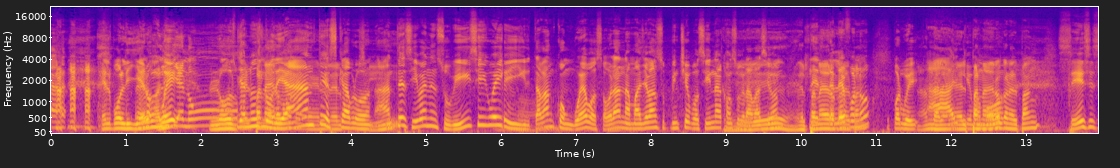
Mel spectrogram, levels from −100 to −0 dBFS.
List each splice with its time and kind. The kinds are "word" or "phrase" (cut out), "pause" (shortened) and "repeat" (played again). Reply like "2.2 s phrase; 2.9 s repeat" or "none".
2.5 s word; 6.0 s word; 8.9 s word; 11.3 s word

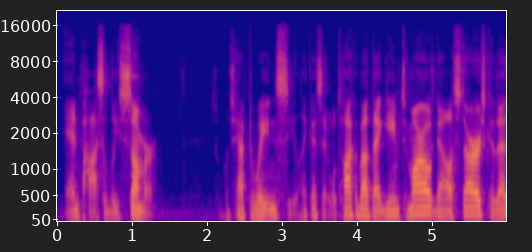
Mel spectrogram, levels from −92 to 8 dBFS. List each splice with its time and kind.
5.0 s word

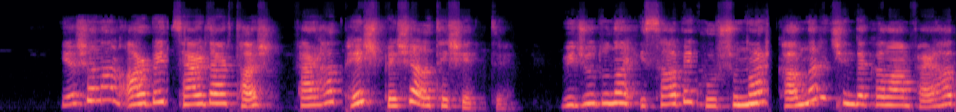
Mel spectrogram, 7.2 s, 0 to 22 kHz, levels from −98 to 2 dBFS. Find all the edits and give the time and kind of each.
1.3 s word; 2.6 s word; 5.2 s word; 5.8 s word

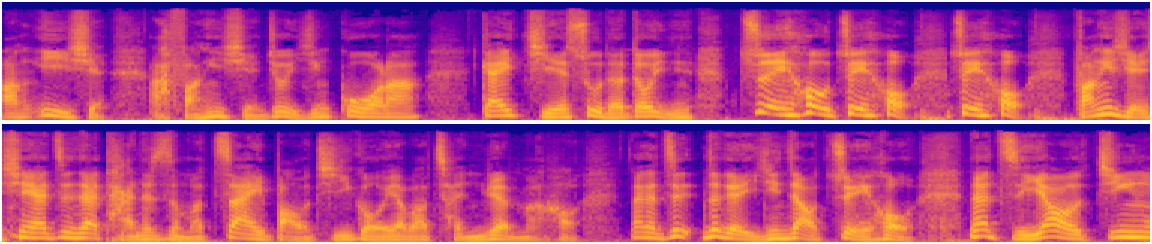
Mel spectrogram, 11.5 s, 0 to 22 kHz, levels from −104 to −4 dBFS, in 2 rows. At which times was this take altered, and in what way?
4.7 s repeat

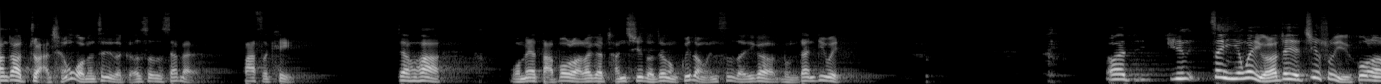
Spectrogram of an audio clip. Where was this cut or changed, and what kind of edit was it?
6.1 s word

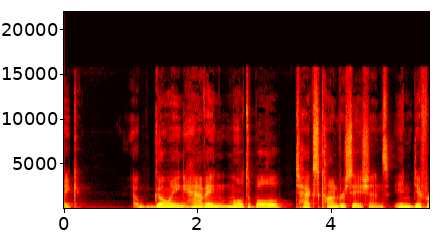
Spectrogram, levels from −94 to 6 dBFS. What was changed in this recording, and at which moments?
3.4 s pause

